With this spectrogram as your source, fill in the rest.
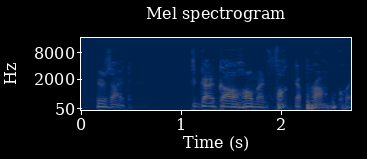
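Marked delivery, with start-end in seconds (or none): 1.2-2.8 put-on Scottish accent. Retelling what Sean Connery said, in a Sean Connery Scottish accent. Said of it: "my Sean Connery impersonation".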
